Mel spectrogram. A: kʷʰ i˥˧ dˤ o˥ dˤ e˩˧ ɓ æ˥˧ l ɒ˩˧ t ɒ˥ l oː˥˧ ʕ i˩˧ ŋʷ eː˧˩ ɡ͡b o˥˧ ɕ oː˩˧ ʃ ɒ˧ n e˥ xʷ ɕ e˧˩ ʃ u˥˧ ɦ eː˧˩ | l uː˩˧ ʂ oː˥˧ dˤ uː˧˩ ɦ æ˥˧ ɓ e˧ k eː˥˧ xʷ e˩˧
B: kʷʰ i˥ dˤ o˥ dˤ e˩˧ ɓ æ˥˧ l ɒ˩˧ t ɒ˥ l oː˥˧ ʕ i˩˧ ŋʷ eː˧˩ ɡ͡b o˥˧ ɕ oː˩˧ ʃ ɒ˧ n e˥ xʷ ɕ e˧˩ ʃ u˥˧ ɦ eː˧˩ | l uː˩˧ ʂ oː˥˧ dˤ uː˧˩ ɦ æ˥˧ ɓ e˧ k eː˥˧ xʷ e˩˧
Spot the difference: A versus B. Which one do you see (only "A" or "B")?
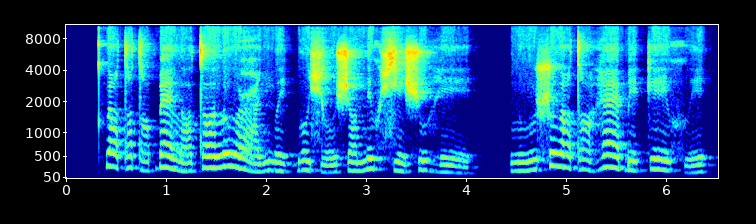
A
